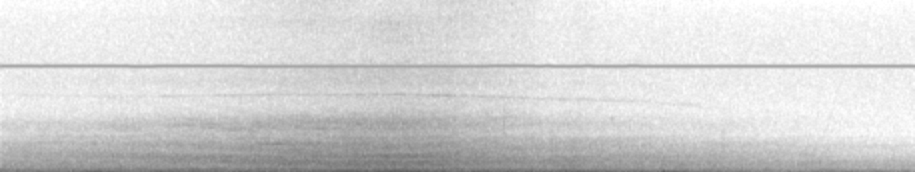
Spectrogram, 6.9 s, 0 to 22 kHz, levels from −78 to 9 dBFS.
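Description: Throughout the recording a switching supply whistle sits about 20 dB below the sound, a thin high tone wandering between 13.5 and 13.6 kHz, from a power supply's converter oscillating audibly.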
